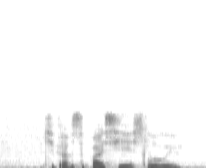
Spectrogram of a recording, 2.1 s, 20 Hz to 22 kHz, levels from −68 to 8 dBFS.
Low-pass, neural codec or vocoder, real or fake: 7.2 kHz; codec, 24 kHz, 3.1 kbps, DualCodec; fake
